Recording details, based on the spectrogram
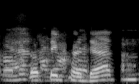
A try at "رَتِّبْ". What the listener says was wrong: Rotib hadat itu ro-nya panjang. Rotib. Rotib itu panjang ro-nya. Ini rotib.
